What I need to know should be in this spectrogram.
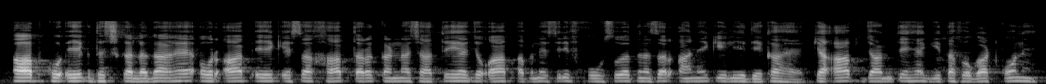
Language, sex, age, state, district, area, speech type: Urdu, male, 18-30, Uttar Pradesh, Saharanpur, urban, read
